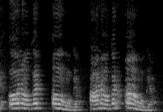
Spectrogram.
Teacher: हैं लेकिन ये है क्या अनुनासिक जब स्वरों को मुख के मुख से उच्चारित करने के साथ-साथ हल्का सा नाक से भी उच्चारित किया जाता है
